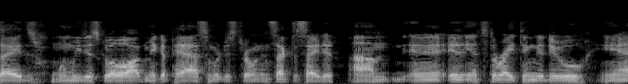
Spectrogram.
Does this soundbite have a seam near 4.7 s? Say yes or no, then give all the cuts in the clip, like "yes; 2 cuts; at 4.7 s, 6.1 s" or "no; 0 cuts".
yes; 2 cuts; at 3.3 s, 4.7 s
